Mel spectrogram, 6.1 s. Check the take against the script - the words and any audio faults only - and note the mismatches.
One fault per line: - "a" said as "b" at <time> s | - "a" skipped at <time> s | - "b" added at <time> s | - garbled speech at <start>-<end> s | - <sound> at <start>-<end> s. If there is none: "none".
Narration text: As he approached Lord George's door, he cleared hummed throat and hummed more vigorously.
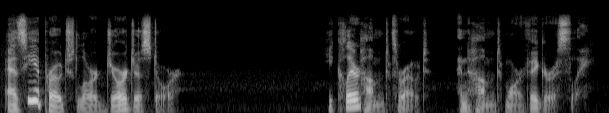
none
